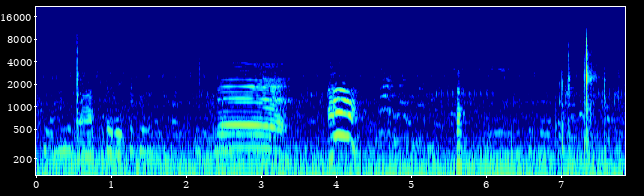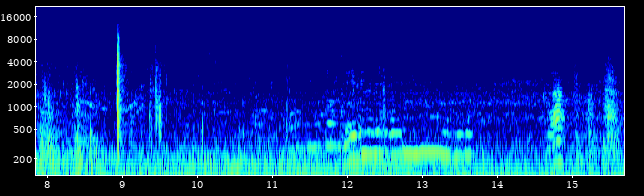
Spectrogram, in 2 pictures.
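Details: Village cattle being brought into their shed in the evening, with one loud drawn-out moo rising then falling near the start. A shorter low moo follows later, among scattered knocks, clatter and people talking.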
